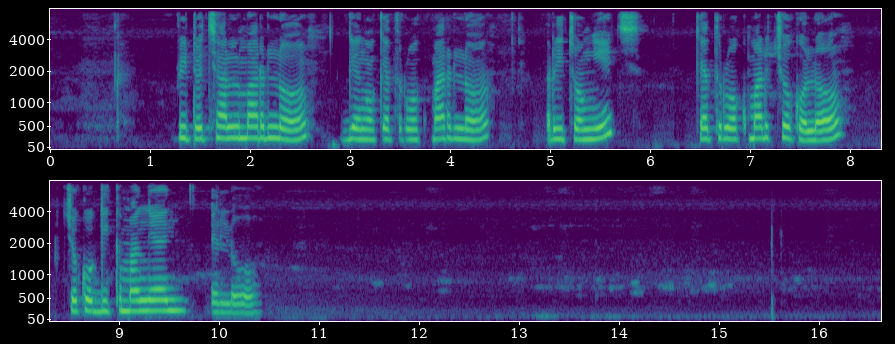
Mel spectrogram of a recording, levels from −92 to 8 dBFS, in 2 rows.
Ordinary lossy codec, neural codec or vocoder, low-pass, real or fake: none; none; 7.2 kHz; real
